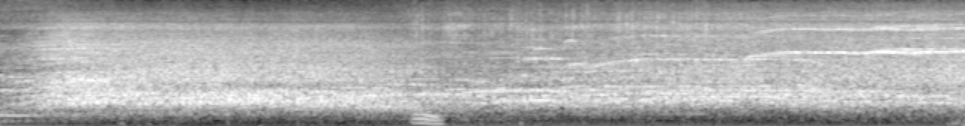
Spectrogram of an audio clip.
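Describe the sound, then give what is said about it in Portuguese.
A church audience shouts "Glória a Deus" together and applauds, a loud, steady roar of many voices and clapping that holds without a break for several seconds. “Sabe o que eu gostaria que a igreja fizesse agora? Desce um glória a Deus forte aí.”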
